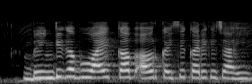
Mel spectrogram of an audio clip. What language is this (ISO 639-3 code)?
bho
